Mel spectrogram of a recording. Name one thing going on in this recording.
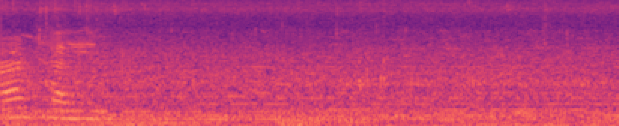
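Liquid pours and splashes steadily into a plastic container.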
